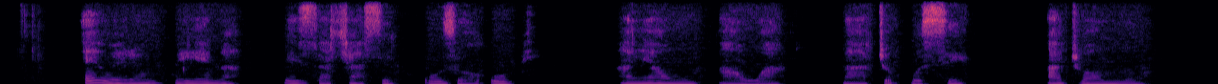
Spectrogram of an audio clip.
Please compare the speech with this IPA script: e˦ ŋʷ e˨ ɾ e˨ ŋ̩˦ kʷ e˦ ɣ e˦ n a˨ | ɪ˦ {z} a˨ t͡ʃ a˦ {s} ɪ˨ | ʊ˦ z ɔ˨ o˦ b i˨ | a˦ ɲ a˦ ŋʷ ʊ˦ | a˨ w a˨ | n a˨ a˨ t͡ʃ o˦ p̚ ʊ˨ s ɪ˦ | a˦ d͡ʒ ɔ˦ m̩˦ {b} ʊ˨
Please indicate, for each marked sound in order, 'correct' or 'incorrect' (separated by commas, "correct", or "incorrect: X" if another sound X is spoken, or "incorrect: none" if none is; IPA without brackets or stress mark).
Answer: correct, correct, incorrect: m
